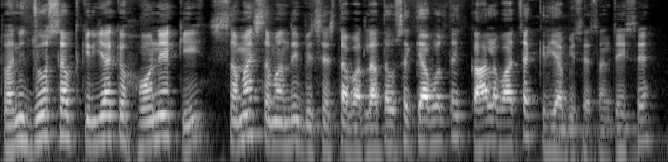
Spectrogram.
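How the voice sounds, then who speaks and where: A man from Bihar teaching a grammar lesson, repeating words slowly for students to write down and answering his own questions. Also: fairly high pitch, a little mellow. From Bihar, India.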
